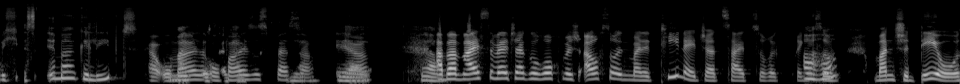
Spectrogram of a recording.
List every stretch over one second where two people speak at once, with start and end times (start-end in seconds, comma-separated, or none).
1.5-3.7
